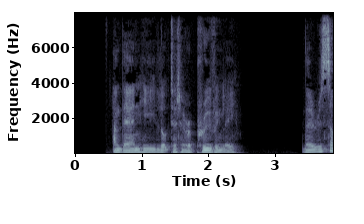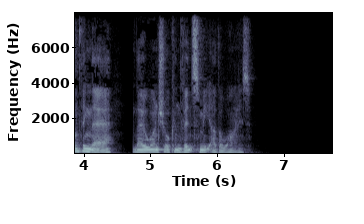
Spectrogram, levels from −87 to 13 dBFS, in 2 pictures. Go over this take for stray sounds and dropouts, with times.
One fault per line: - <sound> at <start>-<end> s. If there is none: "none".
none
